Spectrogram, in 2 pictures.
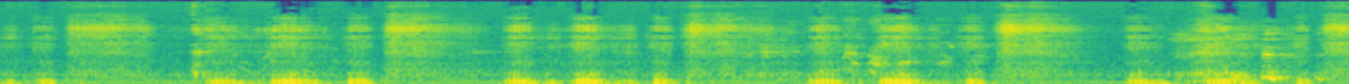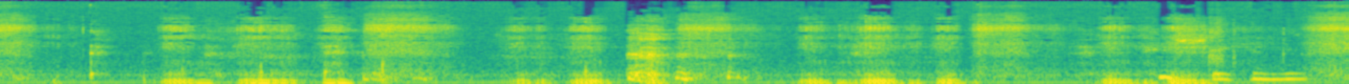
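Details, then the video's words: Recchi, a pit bull asleep and dreaming on a couch, trying to run in his sleep: rapid low huffing snorts and wheezy breaths in quick uneven bursts, with a faint rustle of fabric underneath. "Snoring pitbull tries to run in his dream"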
